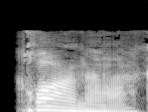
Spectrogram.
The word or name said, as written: kranach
